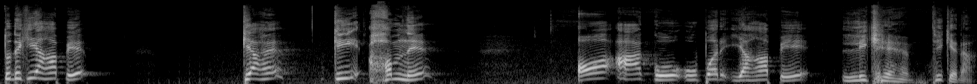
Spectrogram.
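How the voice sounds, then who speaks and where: Slow, patient male teacher. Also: high-pitched, a bit bright, no echo, clean studio sound. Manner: repeats rhetorical questions, drawn-out syllables. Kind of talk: slow, patient classroom instruction.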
